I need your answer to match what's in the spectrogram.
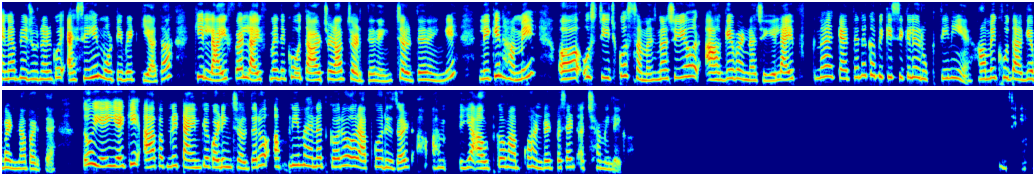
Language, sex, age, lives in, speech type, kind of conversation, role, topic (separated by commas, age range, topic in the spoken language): Hindi, female, 20-24, India, conversation, podcast, guest, Conversation mein connection banane ke liye tum kya poochte ho?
